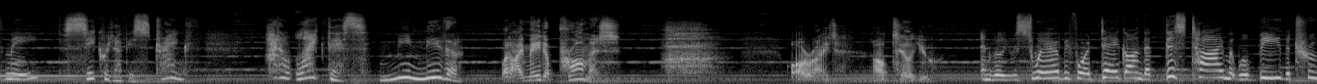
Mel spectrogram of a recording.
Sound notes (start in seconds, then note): 6.6 sighs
